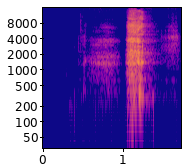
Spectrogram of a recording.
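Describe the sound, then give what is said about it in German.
A quick breath in, then one loud, forceful phlegmy cough bringing up mucus, trailing off into a short breathy rasp. No one speaks. “Boah, hey, Bro, kennst du das, wenn man so hustet und dann kommt doch dieser Schleim raus?”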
